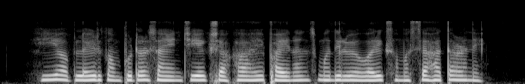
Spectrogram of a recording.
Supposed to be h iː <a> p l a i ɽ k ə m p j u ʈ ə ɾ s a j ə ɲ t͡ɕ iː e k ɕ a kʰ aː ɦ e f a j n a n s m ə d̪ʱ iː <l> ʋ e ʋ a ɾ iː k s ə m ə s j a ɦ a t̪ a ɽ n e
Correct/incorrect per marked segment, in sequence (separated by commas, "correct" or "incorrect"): incorrect, correct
